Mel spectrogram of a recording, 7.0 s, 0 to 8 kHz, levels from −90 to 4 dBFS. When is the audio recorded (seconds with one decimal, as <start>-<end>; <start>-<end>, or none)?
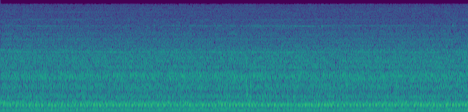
0.0-3.4; 4.4-7.0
